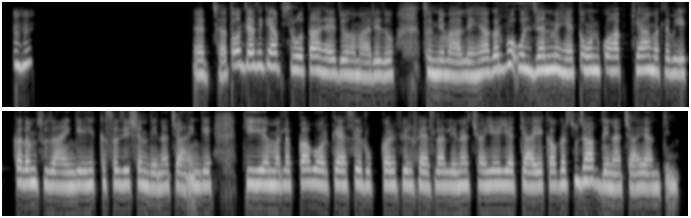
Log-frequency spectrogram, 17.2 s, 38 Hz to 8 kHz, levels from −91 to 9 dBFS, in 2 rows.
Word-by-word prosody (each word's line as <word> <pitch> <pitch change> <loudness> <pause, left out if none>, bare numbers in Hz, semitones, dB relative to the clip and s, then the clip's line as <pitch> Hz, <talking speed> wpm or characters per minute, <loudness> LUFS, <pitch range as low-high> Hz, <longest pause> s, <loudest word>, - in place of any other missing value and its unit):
हुँ, 320 - +2
हुँ। 340 +3 0 2.0
अच्छा। 200 -1 -3
तो 320 +6 +3
जैसे 310 0 +3
कि 315 - -1
आप 300 -2 +4
श्रोता 255 -1 +1
हैं, 215 -1 +1
जो 210 0 -1
हमारे 200 -1 -1
जो 200 +1 -2 0.4
सुनने 210 -3 +2
वाले 195 -1 0
हैं 220 - +1
अगर 255 +4 +2
वो 335 - +5
उलझन 255 0 +4
में 265 - +5
हैं, 225 -2 +2
तो 280 - -2
उनको 255 +1 +2
आप 245 -1 +2
क्या 255 0 +2
मतलब 230 -2 0
एक 220 -1 -1 0.2
कदम 210 -1 +2
सुझाएँगे, 185 -1 -1
एक 195 +2 -6
सजेशन 195 0 -2
देना 175 0 -3
चाहेंगे 185 +1 -2 0.4
कि 200 - -2
ये 195 -1 +3
मतलब 195 0 0
कब 205 0 +3
और 190 -1 -1
कैसे 195 +1 +1
रुक 190 -2 -4
कर 190 -1 +1
फिर 195 -1 -1
फ़ैसला 185 0 -1
लेना 185 +1 -1
चाहिए 190 0 -1
या 195 -1 +1
क्या 185 -3 +2
एक 185 +2 0
अगर 190 +2 +1
सुझाव 225 +2 +2
देना 170 -1 0
चाहे 170 +1 -2
अंतिम? 170 +1 -5
200 Hz, 180 wpm, -23 LUFS, 185-225 Hz, 2.0 s, वो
